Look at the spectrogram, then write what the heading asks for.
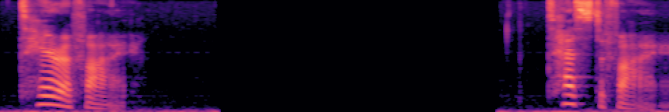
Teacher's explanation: So the Y at the very end of the word is a long I. We don't reduce that long I, but it's quieter and low pitched.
